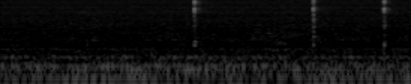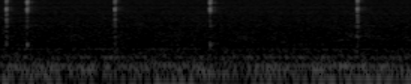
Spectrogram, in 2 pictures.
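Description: About eight faint, irregularly spaced clicks of a computer mouse button over a low steady hum.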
